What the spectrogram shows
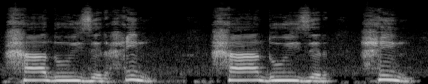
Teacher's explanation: হাটা হবে হলকের মধ্যখান হইতে। হা মোটা করে।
